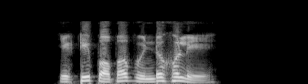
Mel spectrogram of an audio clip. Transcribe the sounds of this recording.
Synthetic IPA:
ek̚ʈipɔpap̬uiɳɖɔkʰole

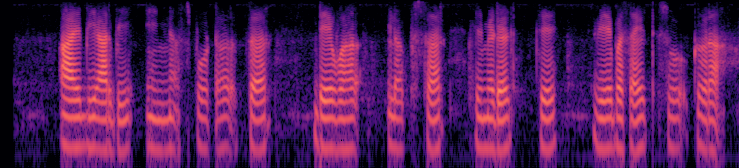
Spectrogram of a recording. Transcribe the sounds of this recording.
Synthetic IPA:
ajbiaɾbi | inəspoɾʈəɾt͡səɾ | ɖeʋəɦ | ləpsəɾ | limiʈeɖ | t͡se | ʋebsaiʈsokəɾa̰

